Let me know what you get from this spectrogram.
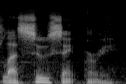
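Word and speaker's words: Sault Ste. Marie: ended up choosing Montreal that's pronounced lassu St Marie really now drop the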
